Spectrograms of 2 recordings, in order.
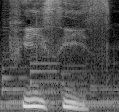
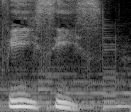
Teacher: the primary stress is right in the beginning of the word, and in some cases, a secondary stress in the second syllable as suggested by the lower set mark inside the parentheses.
